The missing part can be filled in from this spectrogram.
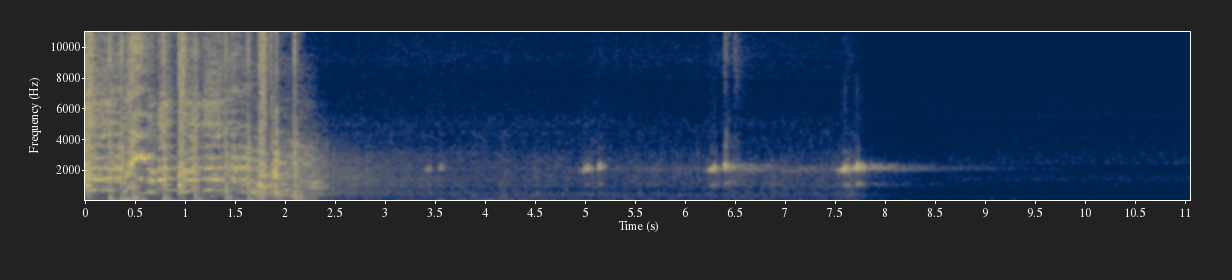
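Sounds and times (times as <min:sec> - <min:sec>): faint steady hiss: 0:02.3 - 0:11.0.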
